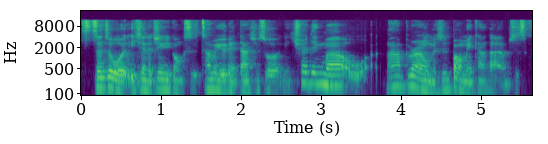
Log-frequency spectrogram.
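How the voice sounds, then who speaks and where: Over a quiet background, a man with a non-native accent speaks at a medium pitch with lively intonation. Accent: foreign accent in Mandarin. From Saint Lucia. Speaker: singer. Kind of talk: interview. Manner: halting.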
